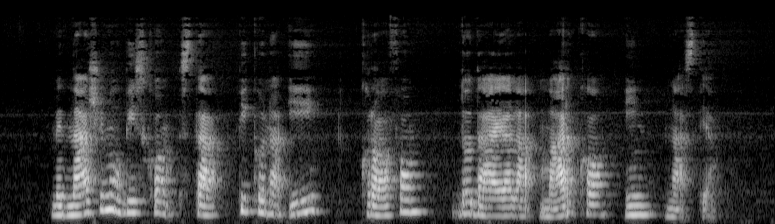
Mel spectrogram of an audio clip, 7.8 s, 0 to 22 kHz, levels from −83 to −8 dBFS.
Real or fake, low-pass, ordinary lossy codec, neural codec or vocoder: fake; 19.8 kHz; MP3, 64 kbps; vocoder, 44.1 kHz, 128 mel bands every 256 samples, BigVGAN v2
